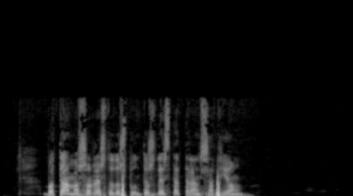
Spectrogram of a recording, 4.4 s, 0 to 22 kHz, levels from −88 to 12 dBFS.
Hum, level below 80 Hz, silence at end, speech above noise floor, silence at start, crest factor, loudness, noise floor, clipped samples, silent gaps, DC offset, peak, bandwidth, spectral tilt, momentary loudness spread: none; -40 dBFS; 1.35 s; 56 dB; 0.55 s; 22 dB; -22 LUFS; -78 dBFS; under 0.1%; none; under 0.1%; -2 dBFS; 11.5 kHz; -5.5 dB/octave; 7 LU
